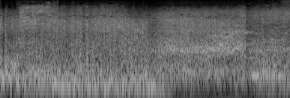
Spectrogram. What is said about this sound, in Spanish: Parece que hubo una explosión en la casa de los Simpson.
